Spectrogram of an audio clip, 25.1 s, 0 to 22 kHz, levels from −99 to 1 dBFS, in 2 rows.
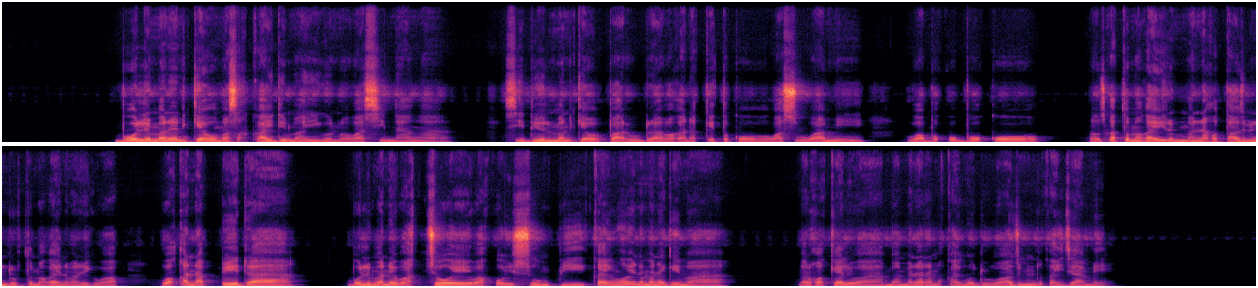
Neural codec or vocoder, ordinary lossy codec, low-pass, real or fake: none; none; none; real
